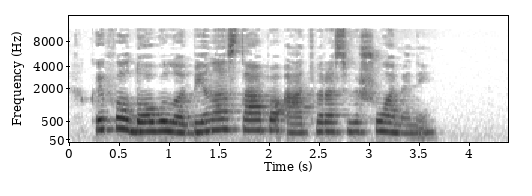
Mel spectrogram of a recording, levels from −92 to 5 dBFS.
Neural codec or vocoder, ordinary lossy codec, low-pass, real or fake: none; MP3, 48 kbps; 14.4 kHz; real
